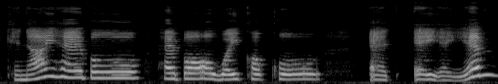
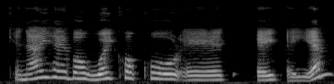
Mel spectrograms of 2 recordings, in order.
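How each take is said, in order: First: It is said slowly. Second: It is said at normal speed.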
